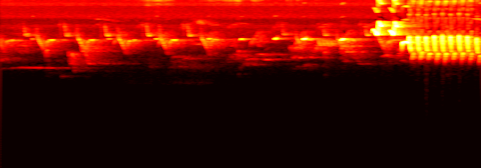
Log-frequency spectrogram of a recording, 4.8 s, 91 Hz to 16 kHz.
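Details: Siberian blue robin song in May 2021, Sony A1 recording: repeated down-slurred chirps fill the first seconds, then a loud, high, rapid trill bursts out at the end.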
